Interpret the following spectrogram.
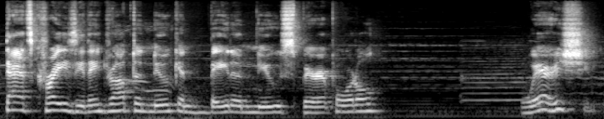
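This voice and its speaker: A man's voice: a little high, steady tone, slow pace, fairly bright tone, soft background music. A man giving casual reaction commentary, slangy, exclamatory and freely swearing. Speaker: reaction video host.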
